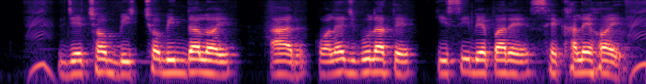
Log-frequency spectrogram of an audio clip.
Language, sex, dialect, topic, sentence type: Bengali, male, Jharkhandi, agriculture, statement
